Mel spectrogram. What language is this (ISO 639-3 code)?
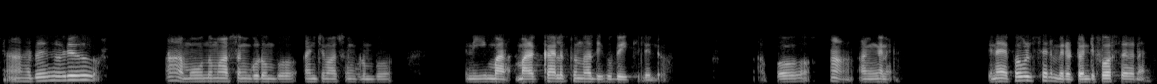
mal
